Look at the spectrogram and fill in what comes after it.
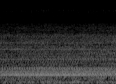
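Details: MiniFlow percussion massage gun switched on at a fast setting during a muscle recovery session: a continuous high whirring hum.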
